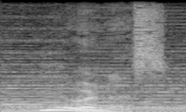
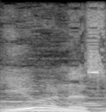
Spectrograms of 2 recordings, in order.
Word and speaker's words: Uranus: People tend to make jokes with its name, but it's actually pronounced Uranus.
